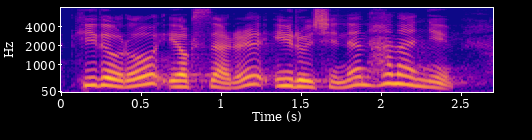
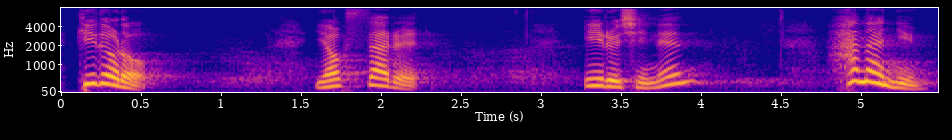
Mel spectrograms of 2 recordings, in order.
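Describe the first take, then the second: First: It is said very fast. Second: It is said at a normal pace.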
